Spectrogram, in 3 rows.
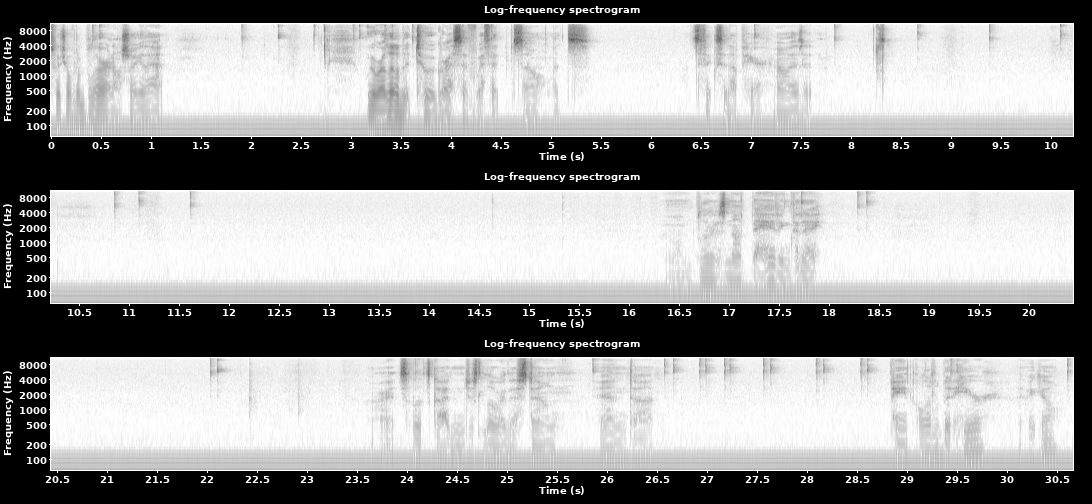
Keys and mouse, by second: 25.8 click.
